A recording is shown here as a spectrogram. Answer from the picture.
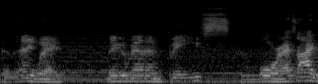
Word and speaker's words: Bass: Anyway, Mega Man and base, or as I say it, Mega Man and Bass. Okay, that's not how you say it, but it is how it's spelled, which is weird.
